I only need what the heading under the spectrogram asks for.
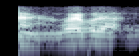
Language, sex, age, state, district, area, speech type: Malayalam, male, 60+, Kerala, Idukki, rural, conversation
